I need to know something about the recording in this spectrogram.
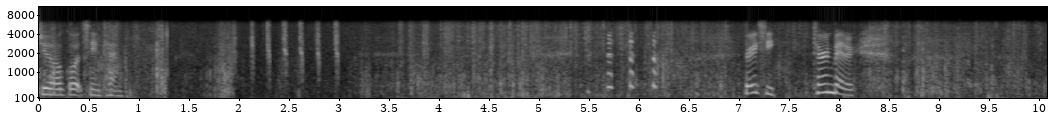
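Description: Horses' hooves thud and crunch across packed snow.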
